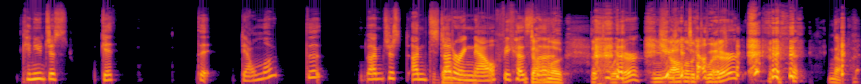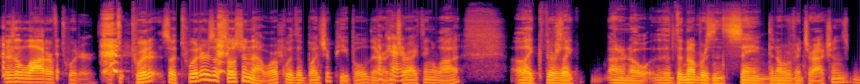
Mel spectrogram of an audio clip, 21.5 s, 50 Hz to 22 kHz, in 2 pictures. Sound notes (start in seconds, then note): 10.4 both laughing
